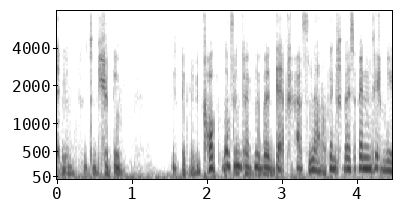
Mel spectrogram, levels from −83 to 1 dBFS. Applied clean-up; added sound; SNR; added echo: neural diffusion model UNIVERSE++.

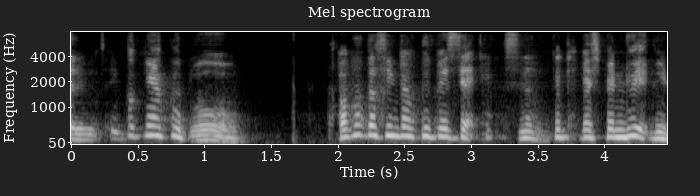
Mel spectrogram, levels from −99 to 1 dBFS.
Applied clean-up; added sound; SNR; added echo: neural mask model DeepFilterNet 3.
